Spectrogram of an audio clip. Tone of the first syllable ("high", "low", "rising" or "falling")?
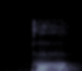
low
